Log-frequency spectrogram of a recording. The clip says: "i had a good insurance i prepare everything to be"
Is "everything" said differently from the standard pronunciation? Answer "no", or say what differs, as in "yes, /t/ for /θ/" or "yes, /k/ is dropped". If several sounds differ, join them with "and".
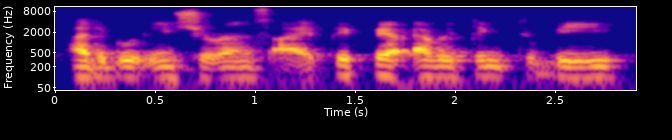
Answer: yes, /t/ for /θ/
